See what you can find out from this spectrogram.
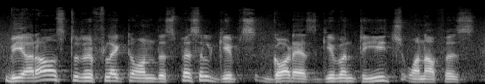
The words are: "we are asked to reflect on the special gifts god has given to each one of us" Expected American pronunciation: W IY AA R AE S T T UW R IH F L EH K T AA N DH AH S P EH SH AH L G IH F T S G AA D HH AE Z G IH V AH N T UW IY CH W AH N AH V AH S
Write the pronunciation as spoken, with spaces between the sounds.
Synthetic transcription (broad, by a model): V IY AA R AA S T T UW R IH F L EH K T AA N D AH S P EH SH AH L G IH F T S G AA D HH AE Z G IH V AH N T UW IY CH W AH N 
